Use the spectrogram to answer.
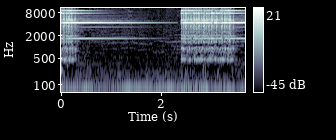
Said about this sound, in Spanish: Ahí le está sonando el teléfono otra vez a Teresa.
